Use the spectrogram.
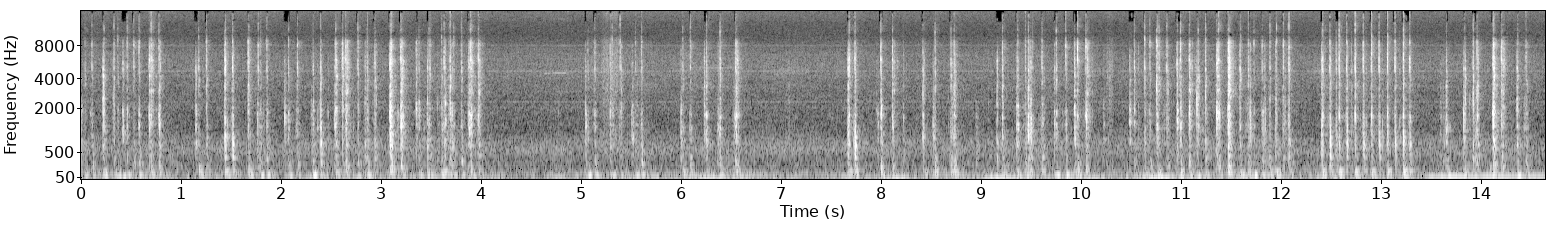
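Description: Fingertips type on the keys of a full-size backlit plastic Razer Ornata Chroma mecha-membrane gaming keyboard. The result is bursts of quick, short, crisp clacks separated by brief pauses, over a low, steady rumble.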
